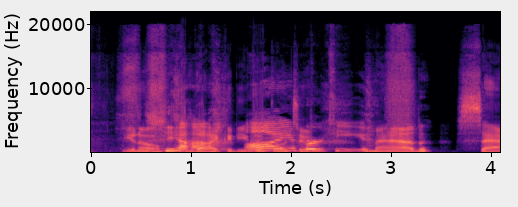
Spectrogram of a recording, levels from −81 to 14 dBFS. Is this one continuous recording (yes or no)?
yes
